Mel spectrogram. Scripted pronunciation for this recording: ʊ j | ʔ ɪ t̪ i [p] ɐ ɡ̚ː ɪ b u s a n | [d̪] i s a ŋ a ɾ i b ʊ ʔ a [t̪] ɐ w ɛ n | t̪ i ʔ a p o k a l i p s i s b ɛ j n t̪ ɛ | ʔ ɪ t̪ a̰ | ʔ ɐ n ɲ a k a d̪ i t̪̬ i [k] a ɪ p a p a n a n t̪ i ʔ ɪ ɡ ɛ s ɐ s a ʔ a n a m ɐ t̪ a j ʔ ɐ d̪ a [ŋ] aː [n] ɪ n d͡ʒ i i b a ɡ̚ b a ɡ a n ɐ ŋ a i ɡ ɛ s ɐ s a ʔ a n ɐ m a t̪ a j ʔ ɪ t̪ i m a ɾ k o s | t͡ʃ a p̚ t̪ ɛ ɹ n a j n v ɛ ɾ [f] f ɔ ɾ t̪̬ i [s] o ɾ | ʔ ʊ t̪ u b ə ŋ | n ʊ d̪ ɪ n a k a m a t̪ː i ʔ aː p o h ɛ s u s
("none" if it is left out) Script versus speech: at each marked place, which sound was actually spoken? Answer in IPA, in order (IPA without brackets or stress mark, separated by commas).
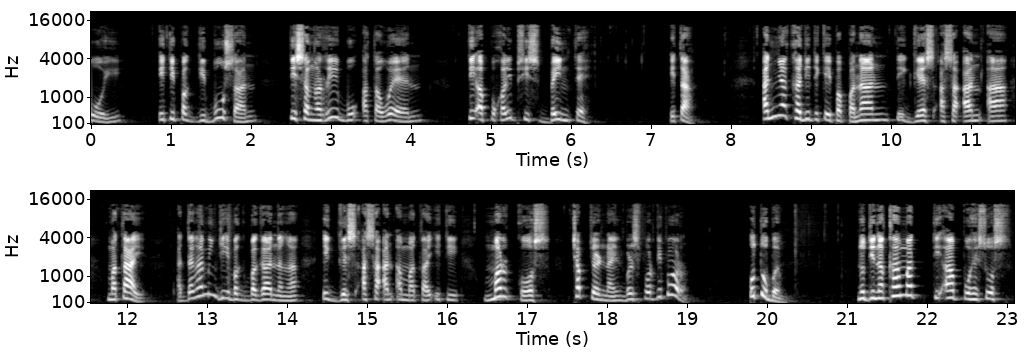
p, t̪, t̪, k, ŋ, m, s, f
